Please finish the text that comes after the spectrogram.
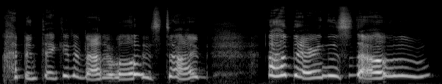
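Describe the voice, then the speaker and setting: A woman's voice: very high voice, expressive, a little slow, pitched above the performer's own voice, exaggerated voice. A woman voicing a guilty, wounded teenage girl in an audiobook, plaintive and pleading, with folksy, uneducated grammar. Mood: remorseful.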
